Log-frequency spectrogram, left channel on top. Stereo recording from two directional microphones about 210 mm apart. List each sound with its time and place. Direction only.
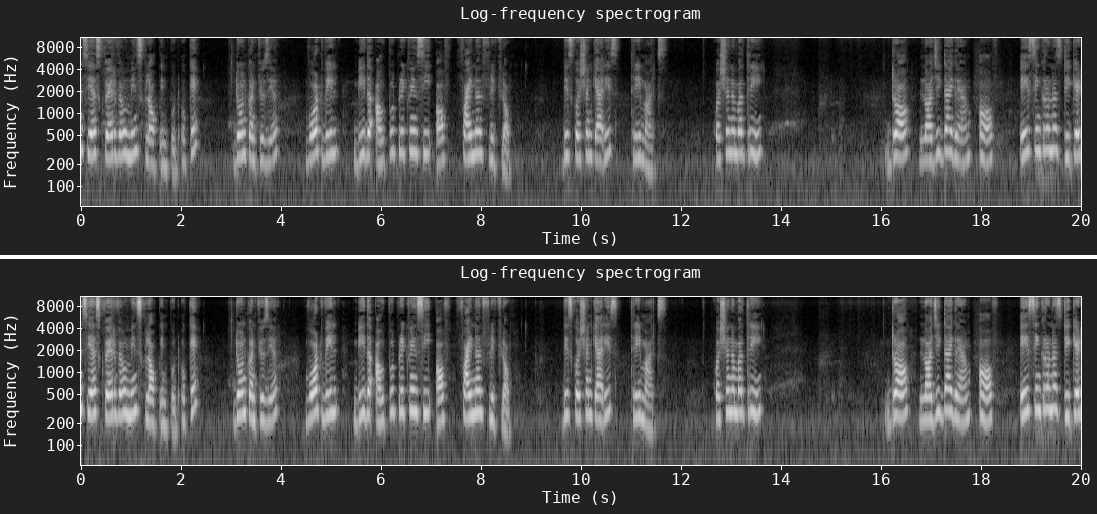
0.0 s speech: 45° right (ahead or behind)
9.6 s speech: 40° right (ahead or behind)
12.6 s speech: 45° right (ahead or behind)
16.2 s speech: 45° right (ahead or behind)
